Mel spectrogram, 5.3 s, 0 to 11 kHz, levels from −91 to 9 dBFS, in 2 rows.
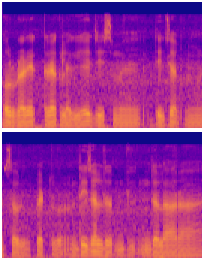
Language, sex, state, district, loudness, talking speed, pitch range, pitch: Hindi, male, Bihar, Gaya, -21 LUFS, 135 wpm, 85-90 Hz, 85 Hz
